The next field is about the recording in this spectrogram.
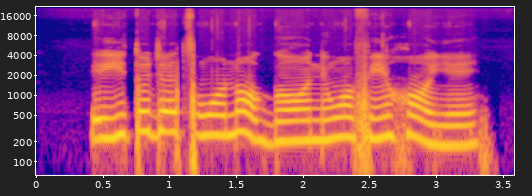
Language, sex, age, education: Yoruba, female, 15-29, tertiary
